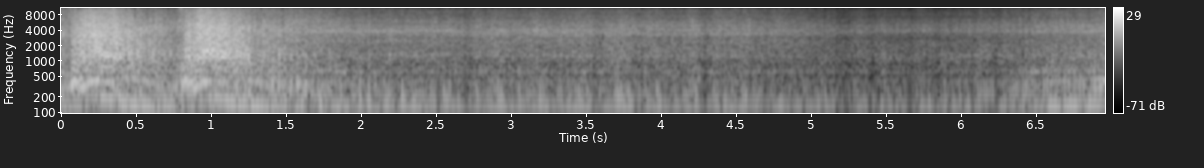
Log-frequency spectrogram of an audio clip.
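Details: 2002 Kawasaki ZRX1200R with Keihin CVK carbs, sat a while, started with enricher: sharp revs fall back to a lumpy idle with pops on closing throttle; runs better but still afterfires, from a vacuum leak.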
